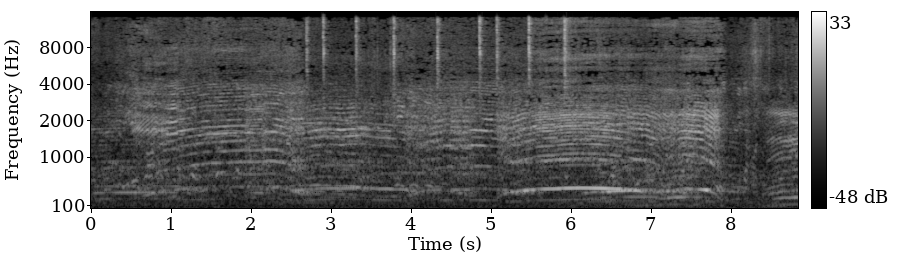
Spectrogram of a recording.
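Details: Fierce cattle calling with long, drawn-out harmonic moos that rise and fall, one loud sustained bellow near the end, and sharp clicks scattered throughout.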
